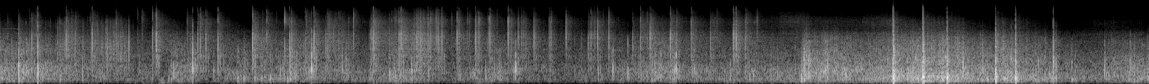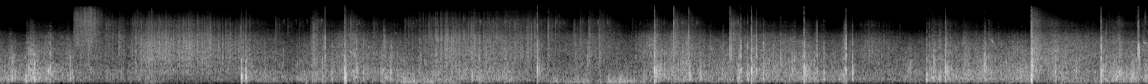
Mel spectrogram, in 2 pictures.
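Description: Non-stop New Year's fireworks and firecrackers: a dense run of overlapping bangs and crackling, with no gap between blasts. They are busiest about nine to eleven seconds in.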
